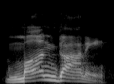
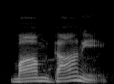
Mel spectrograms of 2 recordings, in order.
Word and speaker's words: Mamdani: Yeah, so I would say, I would pronounce that as mom, like my mom, and then Donnie, like a girl named Danny, but I'm changing the D to an Yeah, you U.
